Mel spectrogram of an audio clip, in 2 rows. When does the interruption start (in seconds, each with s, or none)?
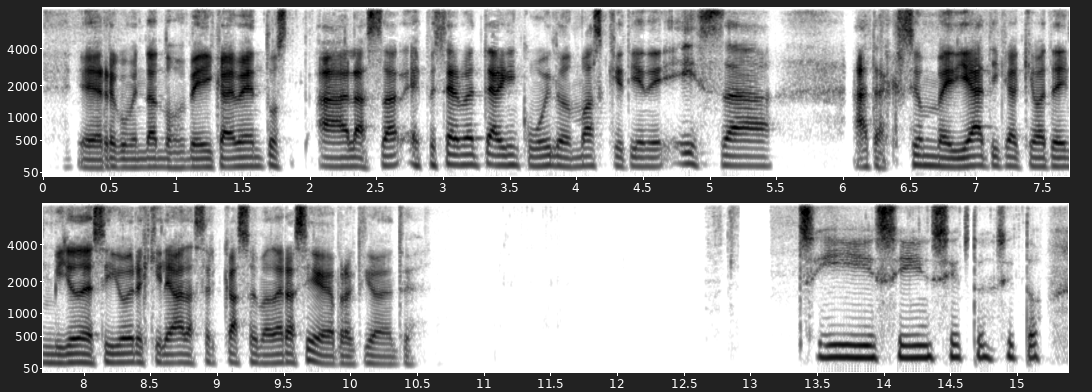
none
